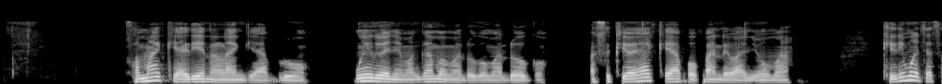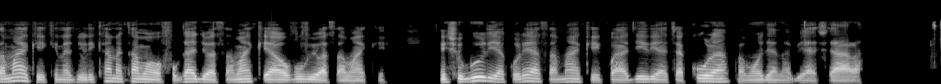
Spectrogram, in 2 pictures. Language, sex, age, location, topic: Swahili, male, 25-35, Dar es Salaam, agriculture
